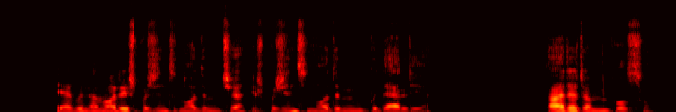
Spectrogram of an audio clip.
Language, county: Lithuanian, Kaunas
